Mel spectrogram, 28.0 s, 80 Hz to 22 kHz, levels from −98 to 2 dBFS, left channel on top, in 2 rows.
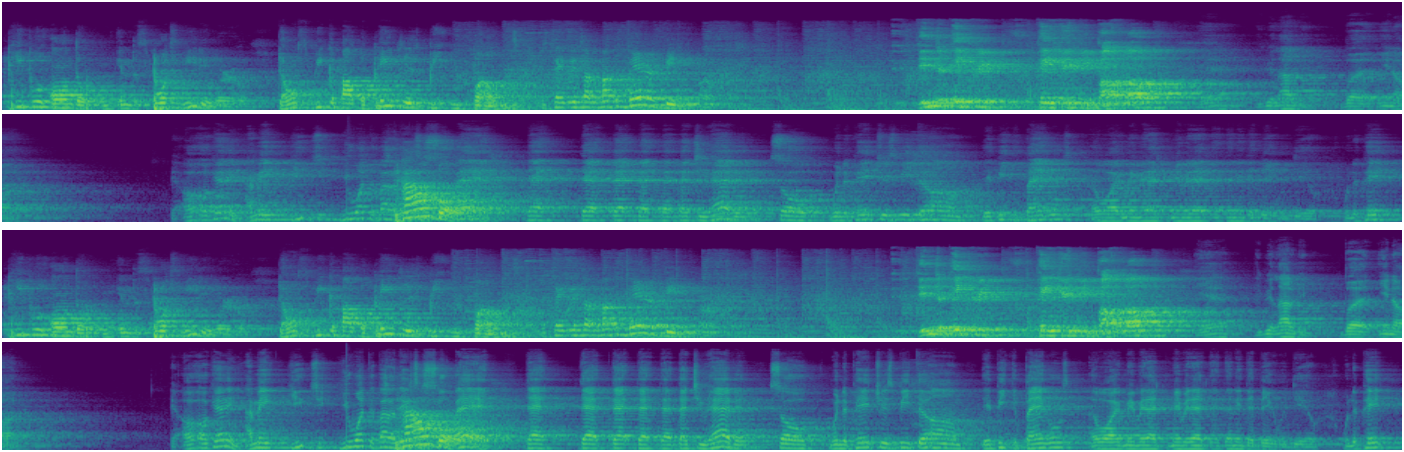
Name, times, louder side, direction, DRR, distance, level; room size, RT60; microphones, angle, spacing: voice 1, 0.1-2.4 2.8-7.2 18.0-18.6, left 1 dB, 15° left, 0 dB, 0.3 m, -23 dB
sound 1, 4.4-11.6, equal, 85° right, 1.6 m, -38 dB
voice 2, 9.1-11.5, equal, 20° right, -7 dB, 1.8 m, -20 dB
voice 3, 11.9-12.3 12.5-14.2 15.7-18.9 19.2-19.5 19.8-27.2 27.4-27.8, right 4 dB, 65° right, 5 dB, 0.4 m, -29 dB
11.5 x 5.3 x 3.1 m, 2.5 s
head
